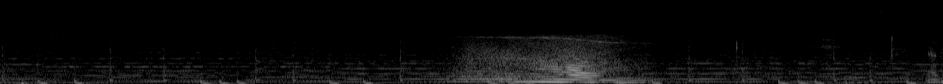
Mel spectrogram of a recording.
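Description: In the World War II strategy game Panzer General, an airplane engine drone swells up from a quiet background, peaks midway and fades again.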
